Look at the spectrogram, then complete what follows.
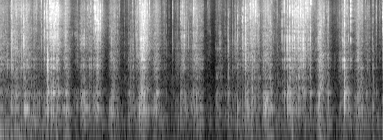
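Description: White glue-based bead slime squeezed, stretched and pressed by hand, making repeated crackling crunches and sticky tearing and popping sounds in bursts.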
